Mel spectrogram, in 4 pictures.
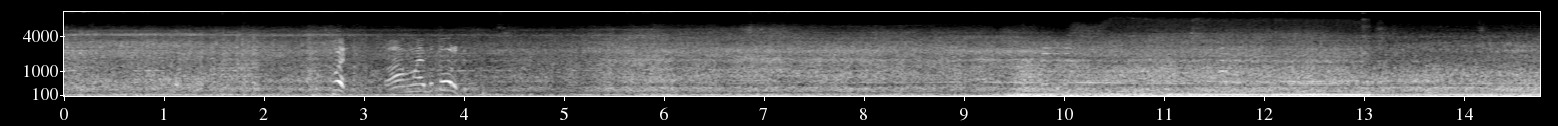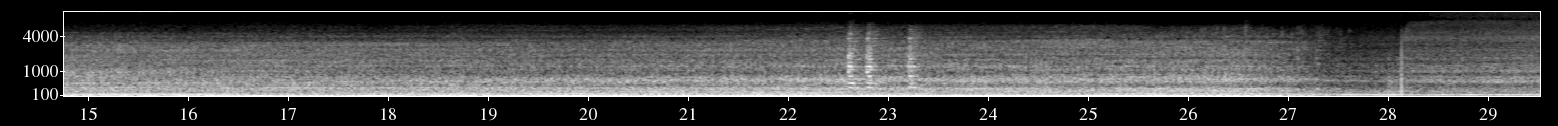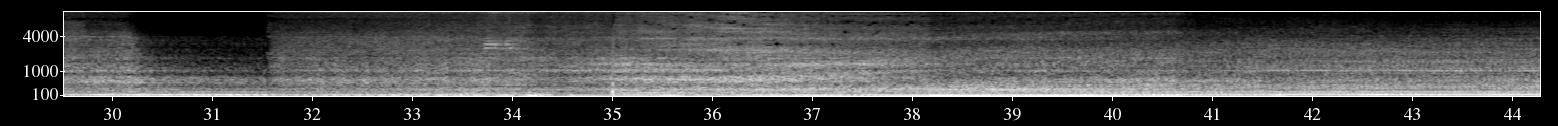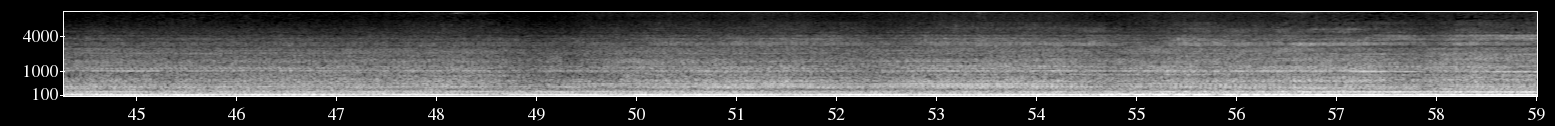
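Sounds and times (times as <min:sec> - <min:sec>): trucks driving past: 0:00.0 - 0:59.0.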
